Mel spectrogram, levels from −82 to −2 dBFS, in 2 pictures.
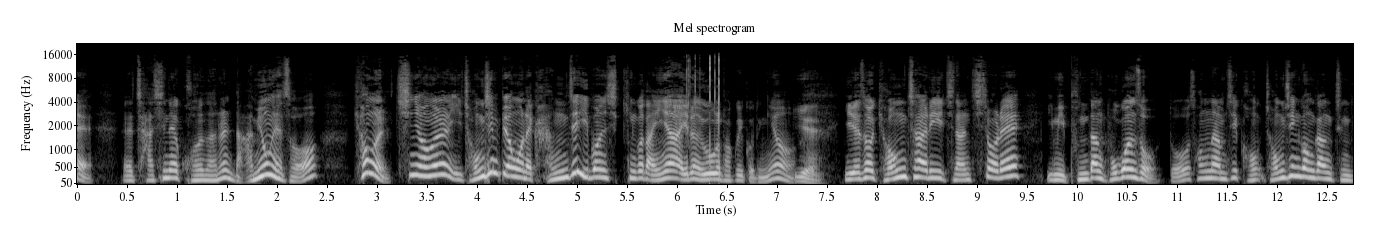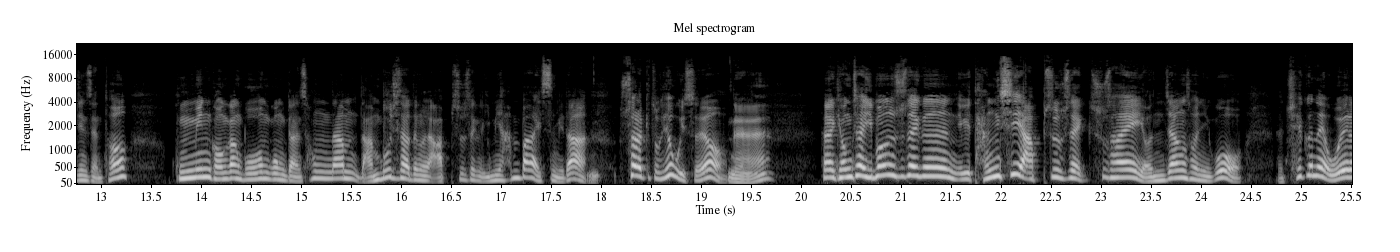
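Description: A worn cable, connector or control being moved likely caused the cable scratch noise from 6.09 to 6.42 s, where rapidly shifting contact resistance adds dense, uneven noise bursts. The speech gets a brief scratchy rustle on top, roughly 10 dB below it.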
